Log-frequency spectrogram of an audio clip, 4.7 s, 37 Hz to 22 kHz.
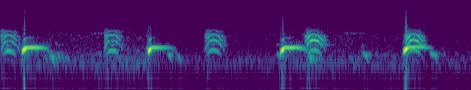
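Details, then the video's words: Greater painted-snipe calls, male and female, from 2021 trapping-lure audio: short nasal notes with a bright, bending tone, repeated in pairs about every 1.3 seconds on a silent background, with sharp clicks between some notes. "Tiếng nhát hoa, cà cuốc trống mái"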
